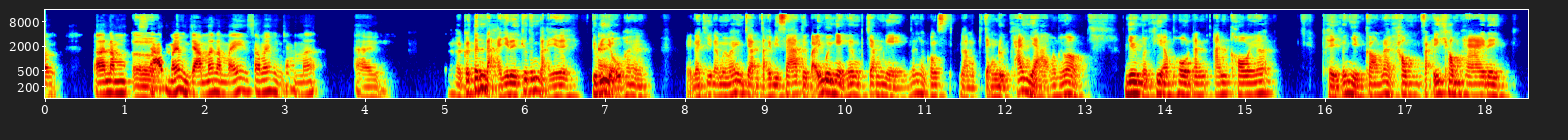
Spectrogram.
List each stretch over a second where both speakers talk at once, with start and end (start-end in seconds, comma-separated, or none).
none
